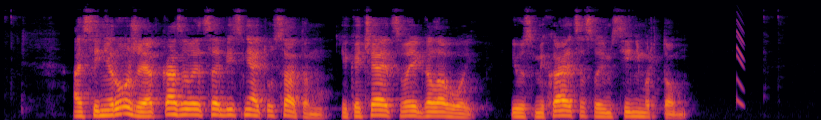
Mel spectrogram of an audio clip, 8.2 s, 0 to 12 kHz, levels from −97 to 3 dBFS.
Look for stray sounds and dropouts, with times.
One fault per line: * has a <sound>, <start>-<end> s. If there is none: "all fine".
* has a chirp, 7.4-7.4 s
